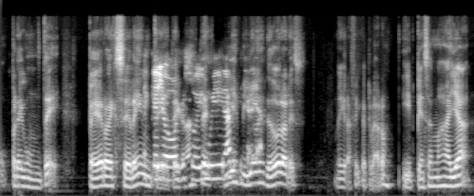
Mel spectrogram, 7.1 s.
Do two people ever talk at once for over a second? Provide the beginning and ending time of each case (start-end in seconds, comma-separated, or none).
2.1-4.0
